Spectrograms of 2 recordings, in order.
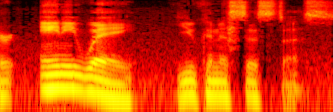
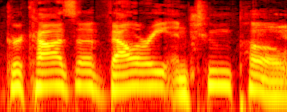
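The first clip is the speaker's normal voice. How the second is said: normal talking voice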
